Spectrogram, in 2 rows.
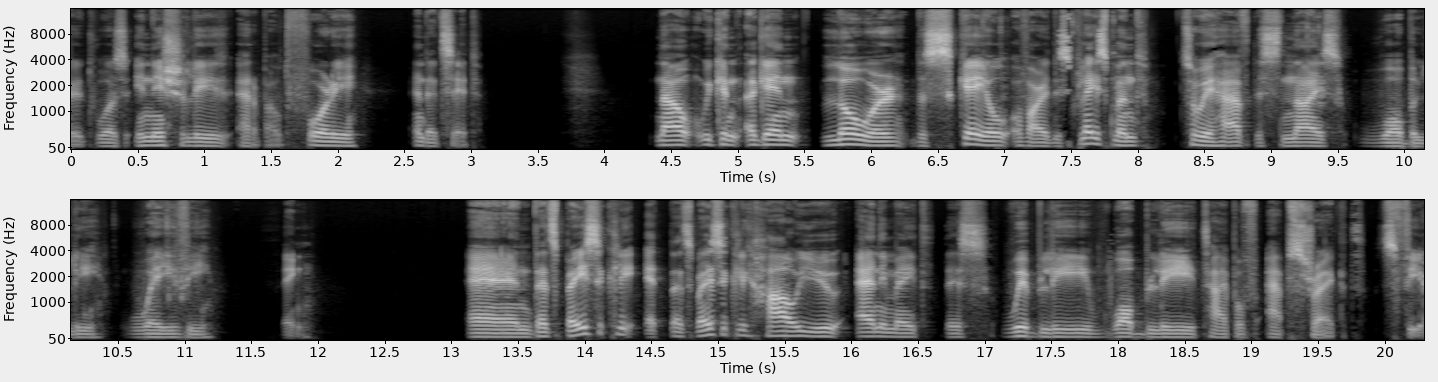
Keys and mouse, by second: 3.5-5.5 shift+drag, 7.0 alt+a, 7.5 alt+a, 9.5 z, 11.2 z.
